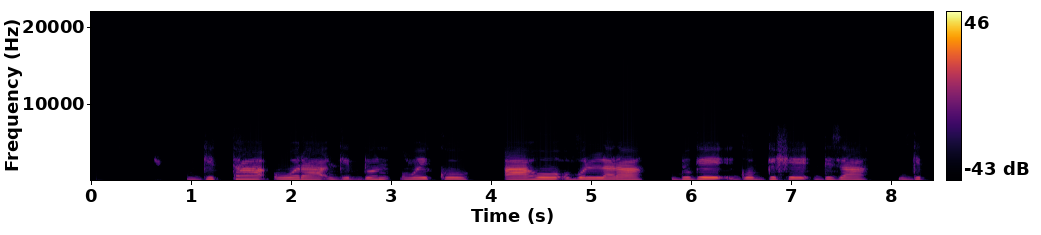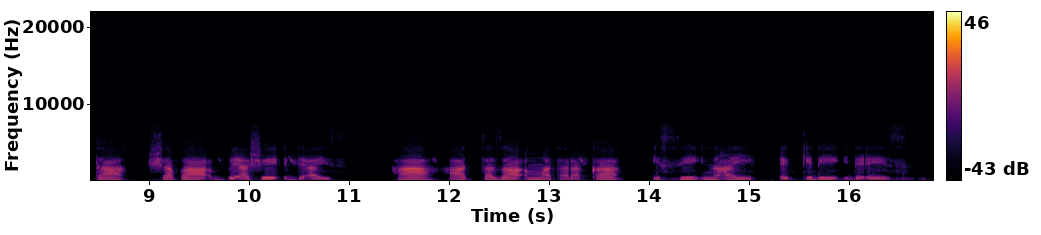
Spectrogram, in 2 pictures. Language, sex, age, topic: Gamo, female, 25-35, government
